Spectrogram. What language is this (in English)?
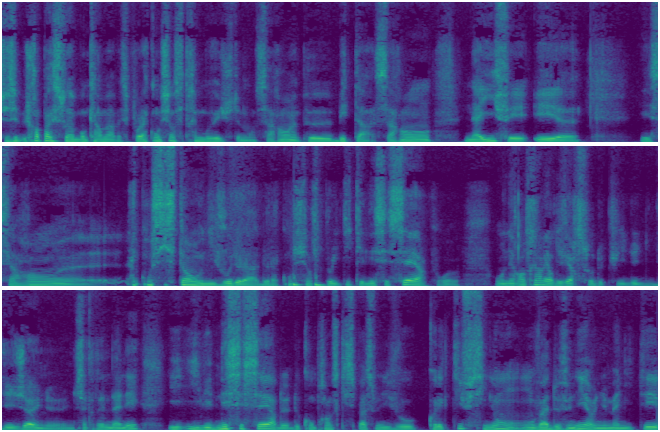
French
